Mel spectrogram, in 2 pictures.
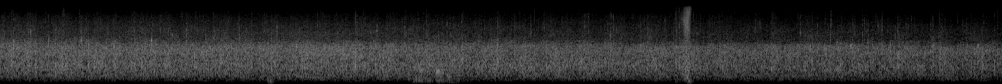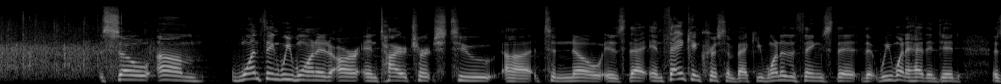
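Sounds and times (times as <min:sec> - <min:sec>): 
crowd applause: 0:00.0 - 0:11.1
speech: 0:11.0 - 0:20.0.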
